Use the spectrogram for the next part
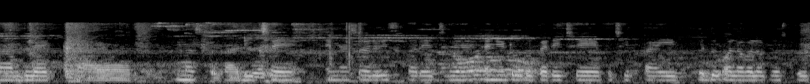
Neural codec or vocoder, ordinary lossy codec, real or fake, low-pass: none; MP3, 64 kbps; real; 7.2 kHz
